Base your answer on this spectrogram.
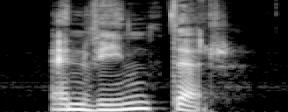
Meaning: winter
- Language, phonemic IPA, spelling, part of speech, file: Swedish, /ˈvɪntɛr/, vinter, noun, Sv-vinter.ogg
